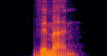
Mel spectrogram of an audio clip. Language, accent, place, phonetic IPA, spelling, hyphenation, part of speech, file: German, Germany, Berlin, [ˈvɪmɐn], wimmern, wim‧mern, verb, De-wimmern.ogg
- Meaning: to whimper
